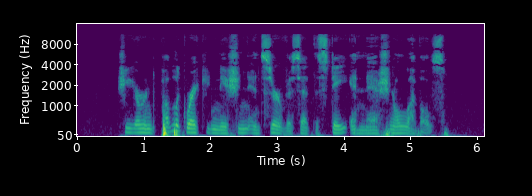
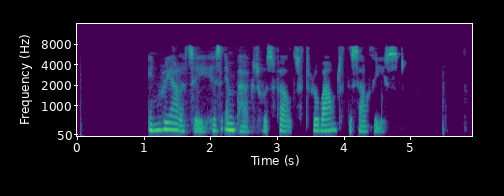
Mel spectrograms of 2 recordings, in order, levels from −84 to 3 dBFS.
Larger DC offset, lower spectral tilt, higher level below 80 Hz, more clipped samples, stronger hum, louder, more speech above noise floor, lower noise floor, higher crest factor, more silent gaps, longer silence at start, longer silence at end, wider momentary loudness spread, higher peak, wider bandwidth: neither; first, -4.5 dB/octave vs -3 dB/octave; first, -36 dBFS vs -68 dBFS; neither; neither; about the same, -25 LUFS vs -26 LUFS; second, 49 dB vs 61 dB; second, -73 dBFS vs -88 dBFS; first, 26 dB vs 20 dB; neither; second, 0.6 s vs 1.05 s; second, 0.55 s vs 1.05 s; first, 13 LU vs 9 LU; first, 0 dBFS vs -10 dBFS; first, 11.5 kHz vs 8 kHz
